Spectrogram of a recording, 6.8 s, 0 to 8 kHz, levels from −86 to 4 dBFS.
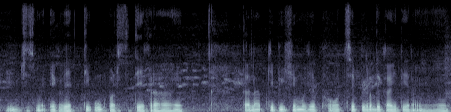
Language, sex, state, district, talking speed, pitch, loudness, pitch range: Hindi, male, Chhattisgarh, Bilaspur, 175 wpm, 105 Hz, -19 LUFS, 100-105 Hz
